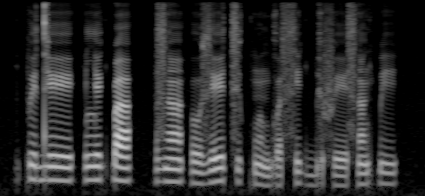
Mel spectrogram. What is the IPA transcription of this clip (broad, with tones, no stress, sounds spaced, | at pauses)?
p ɪ˦ d eː˦ | l e˦ k͡p a˦ | z ã˦ | o˨ z eː˦ t͡s i˨ kʷ ã˨ ɡʷ a˨ s i˦˨ ɡ͡b ɪ˨ f eː˨ s ã˦ k͡p i˦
